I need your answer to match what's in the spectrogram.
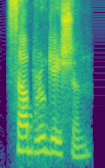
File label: "subrogation", Indian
